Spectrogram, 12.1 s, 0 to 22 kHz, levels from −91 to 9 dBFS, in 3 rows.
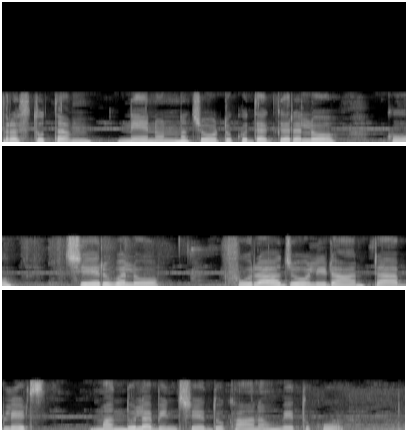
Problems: constant background noise, background conversations at intervals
